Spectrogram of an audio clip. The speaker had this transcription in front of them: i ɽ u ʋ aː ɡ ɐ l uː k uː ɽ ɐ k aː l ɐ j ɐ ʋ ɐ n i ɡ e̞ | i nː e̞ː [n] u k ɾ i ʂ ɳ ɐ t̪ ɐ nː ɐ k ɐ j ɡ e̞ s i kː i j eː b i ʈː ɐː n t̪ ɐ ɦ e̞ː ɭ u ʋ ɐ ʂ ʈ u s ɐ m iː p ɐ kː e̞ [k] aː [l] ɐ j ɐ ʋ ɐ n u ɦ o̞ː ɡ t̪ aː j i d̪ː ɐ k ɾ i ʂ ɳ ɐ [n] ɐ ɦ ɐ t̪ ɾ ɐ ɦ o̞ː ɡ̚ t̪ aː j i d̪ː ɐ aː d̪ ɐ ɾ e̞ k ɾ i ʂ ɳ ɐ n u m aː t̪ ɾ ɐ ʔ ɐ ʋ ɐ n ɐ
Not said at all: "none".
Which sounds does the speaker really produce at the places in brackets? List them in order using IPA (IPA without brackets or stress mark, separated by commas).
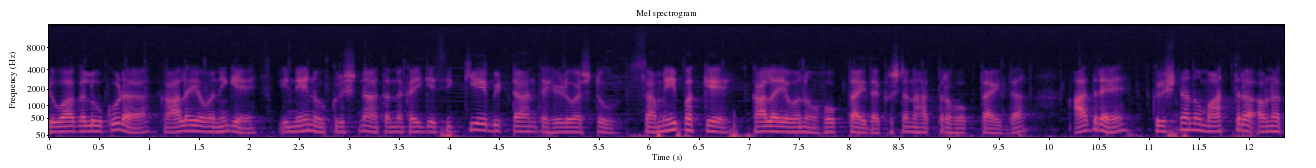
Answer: n, k, l, n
